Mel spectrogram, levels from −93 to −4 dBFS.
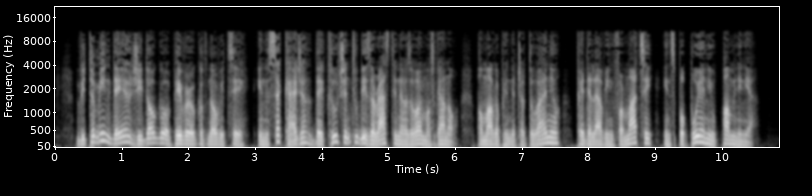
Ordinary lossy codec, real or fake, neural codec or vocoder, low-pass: MP3, 48 kbps; fake; codec, 16 kHz in and 24 kHz out, 0.4 kbps, LongCat-Audio-Codec, two codebook decoder; 10.8 kHz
